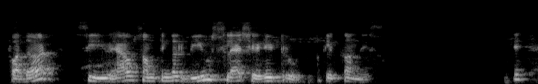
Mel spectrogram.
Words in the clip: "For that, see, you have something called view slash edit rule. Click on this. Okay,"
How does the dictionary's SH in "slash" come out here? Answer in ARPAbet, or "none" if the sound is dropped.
SH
